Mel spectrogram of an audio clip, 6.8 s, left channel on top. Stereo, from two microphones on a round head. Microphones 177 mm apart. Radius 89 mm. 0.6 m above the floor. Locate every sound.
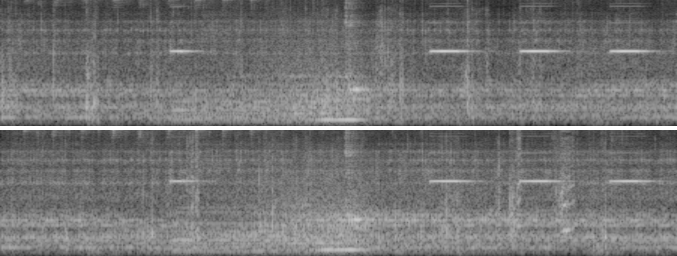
0.2 s keys jangling: 75° right (ahead or behind), 1.6 m; by 2.7 s 10° right (ahead or behind), 1.5 m
1.7 s a microwave: centre (ahead or behind), 4.5 m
